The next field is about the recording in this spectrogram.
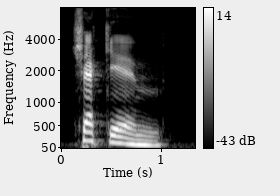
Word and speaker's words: check-in: But the way we say it, check in. We kind of move that K, that K, over to the beginning of the in. Kin. Kin. So it's kind of pronounced check-in. Check-in.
